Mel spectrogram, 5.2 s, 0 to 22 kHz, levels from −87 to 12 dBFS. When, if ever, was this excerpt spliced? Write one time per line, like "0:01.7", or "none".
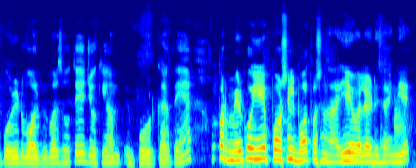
0:02.7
